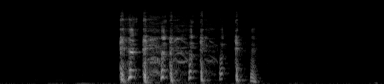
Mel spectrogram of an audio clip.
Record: {"three_cough_length": "3.8 s", "three_cough_amplitude": 6003, "three_cough_signal_mean_std_ratio": 0.34, "survey_phase": "beta (2021-08-13 to 2022-03-07)", "age": "18-44", "gender": "Male", "wearing_mask": "No", "symptom_cough_any": true, "symptom_new_continuous_cough": true, "symptom_runny_or_blocked_nose": true, "symptom_sore_throat": true, "symptom_change_to_sense_of_smell_or_taste": true, "symptom_onset": "2 days", "smoker_status": "Never smoked", "respiratory_condition_asthma": false, "respiratory_condition_other": false, "recruitment_source": "Test and Trace", "submission_delay": "1 day", "covid_test_result": "Positive", "covid_test_method": "RT-qPCR", "covid_ct_value": 25.5, "covid_ct_gene": "N gene"}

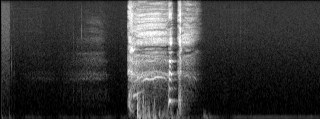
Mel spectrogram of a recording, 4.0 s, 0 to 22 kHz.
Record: {"cough_length": "4.0 s", "cough_amplitude": 2035, "cough_signal_mean_std_ratio": 0.34, "survey_phase": "beta (2021-08-13 to 2022-03-07)", "age": "18-44", "gender": "Female", "wearing_mask": "No", "symptom_cough_any": true, "symptom_new_continuous_cough": true, "smoker_status": "Never smoked", "respiratory_condition_asthma": false, "respiratory_condition_other": false, "recruitment_source": "Test and Trace", "submission_delay": "2 days", "covid_test_result": "Positive", "covid_test_method": "RT-qPCR"}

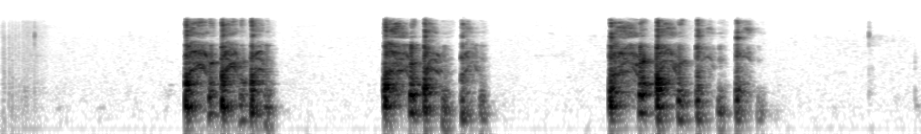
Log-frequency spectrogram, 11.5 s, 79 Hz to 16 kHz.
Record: {"three_cough_length": "11.5 s", "three_cough_amplitude": 27130, "three_cough_signal_mean_std_ratio": 0.34, "survey_phase": "alpha (2021-03-01 to 2021-08-12)", "age": "65+", "gender": "Male", "wearing_mask": "No", "symptom_none": true, "smoker_status": "Ex-smoker", "respiratory_condition_asthma": true, "respiratory_condition_other": true, "recruitment_source": "REACT", "submission_delay": "5 days", "covid_test_result": "Negative", "covid_test_method": "RT-qPCR"}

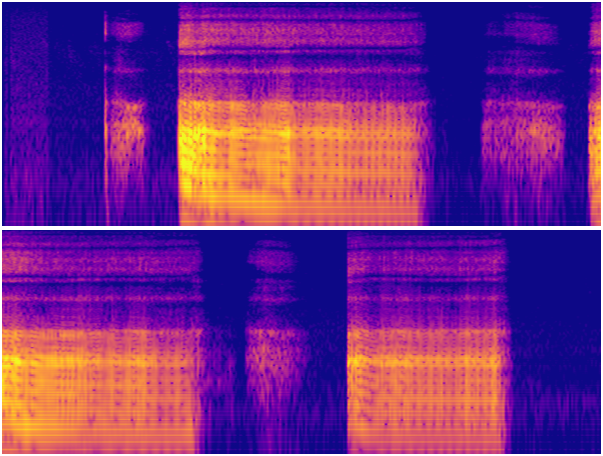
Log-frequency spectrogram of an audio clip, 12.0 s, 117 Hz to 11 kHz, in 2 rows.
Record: {"exhalation_length": "12.0 s", "exhalation_amplitude": 28554, "exhalation_signal_mean_std_ratio": 0.44, "survey_phase": "beta (2021-08-13 to 2022-03-07)", "age": "45-64", "gender": "Male", "wearing_mask": "No", "symptom_cough_any": true, "symptom_sore_throat": true, "symptom_diarrhoea": true, "symptom_fatigue": true, "symptom_fever_high_temperature": true, "symptom_headache": true, "symptom_other": true, "symptom_onset": "2 days", "smoker_status": "Never smoked", "respiratory_condition_asthma": false, "respiratory_condition_other": false, "recruitment_source": "Test and Trace", "submission_delay": "2 days", "covid_test_result": "Positive", "covid_test_method": "RT-qPCR", "covid_ct_value": 26.1, "covid_ct_gene": "ORF1ab gene"}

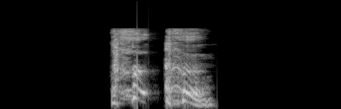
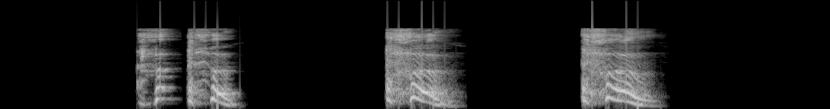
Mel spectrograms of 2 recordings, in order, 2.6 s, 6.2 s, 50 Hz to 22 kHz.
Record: {"cough_length": "2.6 s", "cough_amplitude": 28880, "cough_signal_mean_std_ratio": 0.38, "three_cough_length": "6.2 s", "three_cough_amplitude": 30413, "three_cough_signal_mean_std_ratio": 0.41, "survey_phase": "beta (2021-08-13 to 2022-03-07)", "age": "45-64", "gender": "Female", "wearing_mask": "No", "symptom_none": true, "smoker_status": "Current smoker (11 or more cigarettes per day)", "respiratory_condition_asthma": false, "respiratory_condition_other": false, "recruitment_source": "REACT", "submission_delay": "1 day", "covid_test_result": "Negative", "covid_test_method": "RT-qPCR"}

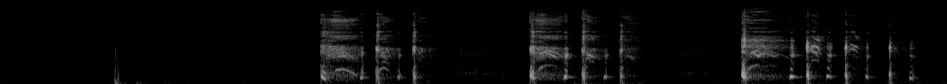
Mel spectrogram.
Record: {"three_cough_length": "9.5 s", "three_cough_amplitude": 9711, "three_cough_signal_mean_std_ratio": 0.33, "survey_phase": "beta (2021-08-13 to 2022-03-07)", "age": "18-44", "gender": "Female", "wearing_mask": "No", "symptom_cough_any": true, "symptom_runny_or_blocked_nose": true, "symptom_sore_throat": true, "symptom_fatigue": true, "symptom_headache": true, "symptom_change_to_sense_of_smell_or_taste": true, "symptom_loss_of_taste": true, "symptom_onset": "2 days", "smoker_status": "Never smoked", "respiratory_condition_asthma": false, "respiratory_condition_other": false, "recruitment_source": "Test and Trace", "submission_delay": "2 days", "covid_test_result": "Positive", "covid_test_method": "RT-qPCR", "covid_ct_value": 15.4, "covid_ct_gene": "ORF1ab gene", "covid_ct_mean": 15.9, "covid_viral_load": "5900000 copies/ml", "covid_viral_load_category": "High viral load (>1M copies/ml)"}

